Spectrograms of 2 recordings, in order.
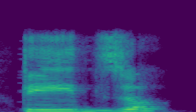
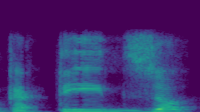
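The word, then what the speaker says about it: κτίζω: Miren cómo es tizo, tizo. No es fácil de pronunciar porque tiene una capa introduciendo la expresión ctizo, ctizo, ctizo.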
